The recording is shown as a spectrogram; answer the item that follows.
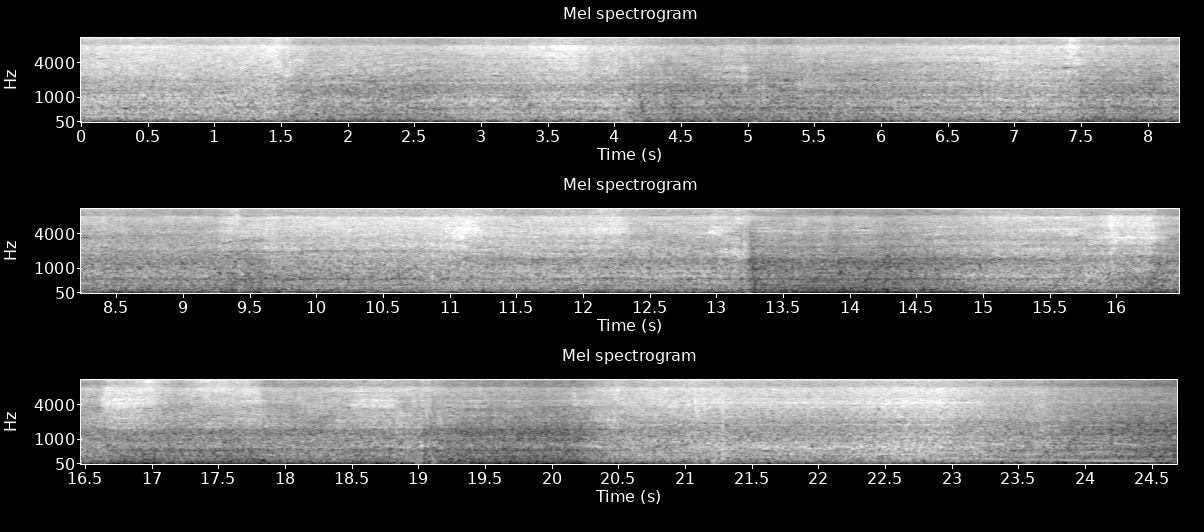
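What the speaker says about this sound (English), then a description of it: "So I turn on the vacuum cleaner." A Dyson cordless vacuum cleaner runs continuously and loudly with a steady, broad whooshing hiss and slight fluctuations in airflow, close by and without any talking.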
